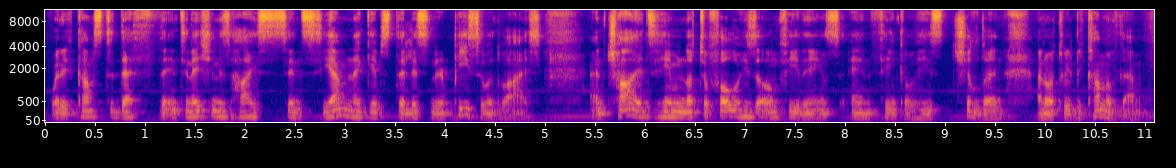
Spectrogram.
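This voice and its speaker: A man with an Egyptian Arabic accent giving an academic conference presentation in a halting, deliberate way with drawn-out hesitations. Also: fairly low pitch, darkish tone, breathy edge.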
